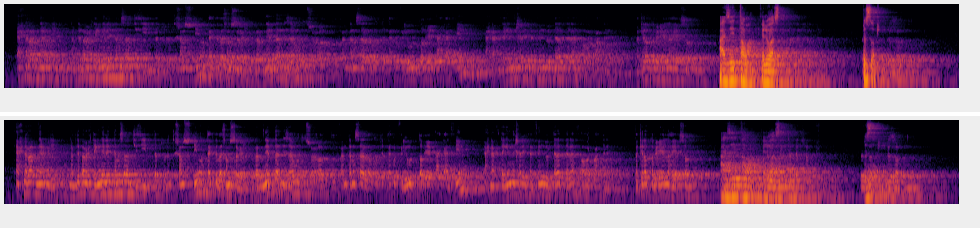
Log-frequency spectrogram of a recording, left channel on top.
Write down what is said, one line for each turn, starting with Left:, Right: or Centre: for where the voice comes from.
Right: احنا بقى بنعمل ايه احنا بنبقى محتاجين ان انت مثلا تزيد انت بتقول انت 65 ومحتاج تبقى 75 فبنبدا نزود السعرات دي فانت مثلا لو كنت بتاكل في اليوم الطبيعي بتاعك 2000 احنا محتاجين نخلي ال 2000 دول 3000 او 4000 فكده الطبيعي ايه اللي هيحصل
Left: هزيد
Right: ان
Left: طبعا في الوزن
Right: انت هتتخن بالظبط
Left: بالظبط
Right: بالظبط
